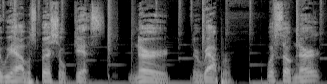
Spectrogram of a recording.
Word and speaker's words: Knurd: My name is Knurd, and it's spelled backwards. It's actually not spelled backwards, but it's drunk backwards.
